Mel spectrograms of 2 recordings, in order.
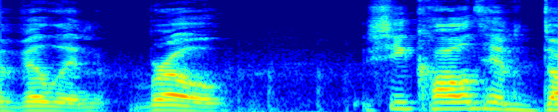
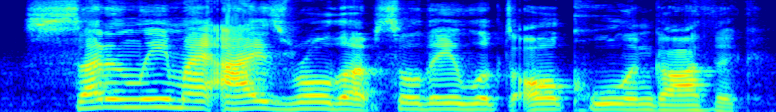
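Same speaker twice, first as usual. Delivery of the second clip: usual speaking voice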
